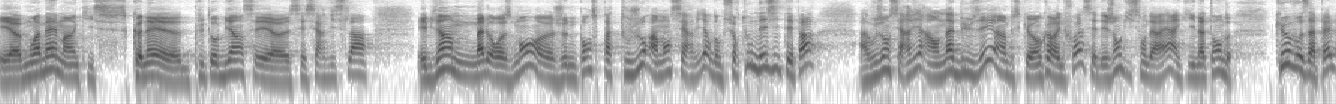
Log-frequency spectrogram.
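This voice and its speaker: Over a silent background in a very clean recording, a man speaks with a fairly high pitch. His pace is fairly quick and his pitch swings very widely. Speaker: brand product expert. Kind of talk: live stream Q&A. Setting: home garage turned studio. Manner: hesitant, many fillers.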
